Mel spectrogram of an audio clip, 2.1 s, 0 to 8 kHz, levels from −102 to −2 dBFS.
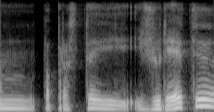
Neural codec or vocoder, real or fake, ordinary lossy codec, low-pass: none; real; Opus, 32 kbps; 7.2 kHz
